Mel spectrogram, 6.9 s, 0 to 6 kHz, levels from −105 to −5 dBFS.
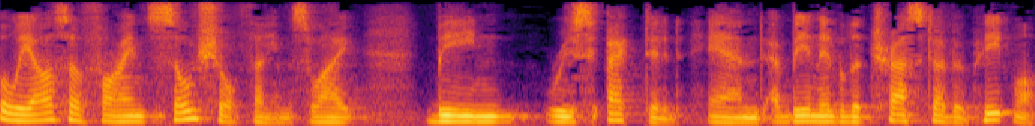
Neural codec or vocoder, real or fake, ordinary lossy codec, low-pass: codec, 16 kHz, 0.5 kbps, FunCodec, trained on LibriTTS, 25 frames a second; fake; MP3, 24 kbps; 5.4 kHz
